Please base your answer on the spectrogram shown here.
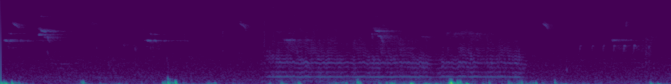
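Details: Honey bee buzzing in spring among Eastern Redbuds: a steady droning hum with layered overtones holds for about three seconds mid-clip, while light high bird chirps and low rumbling wind noise continue around it.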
